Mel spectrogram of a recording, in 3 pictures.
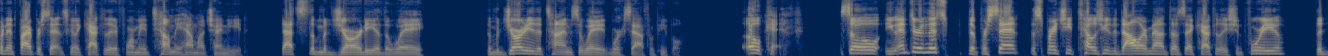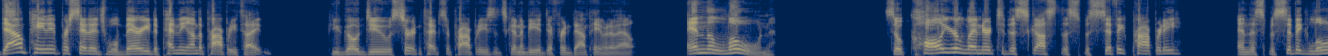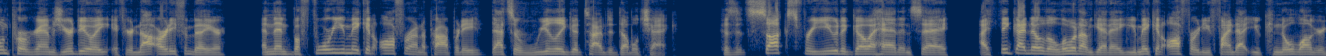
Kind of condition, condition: setting, live audience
